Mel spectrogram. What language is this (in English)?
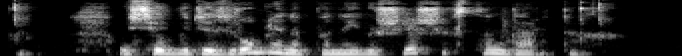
Belarusian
